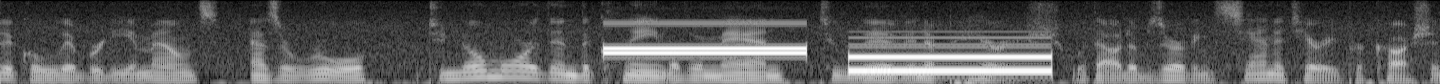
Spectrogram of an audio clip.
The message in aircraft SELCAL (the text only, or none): PR-BL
